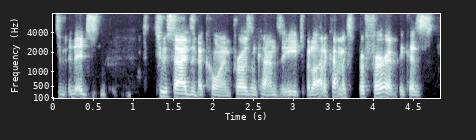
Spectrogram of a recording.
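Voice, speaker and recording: A man who works as a stand-up comedian, chatting casually in an interview and telling stories with quick asides. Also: on the low side, no echo. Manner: animated storyteller, quick asides.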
